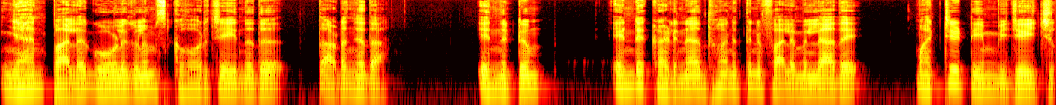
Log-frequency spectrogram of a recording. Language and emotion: Malayalam, sad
